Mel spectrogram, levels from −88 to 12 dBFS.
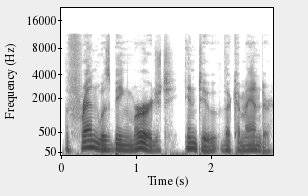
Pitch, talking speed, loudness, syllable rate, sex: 95 Hz, 170 wpm, -19 LUFS, 4.6 syllables/s, male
